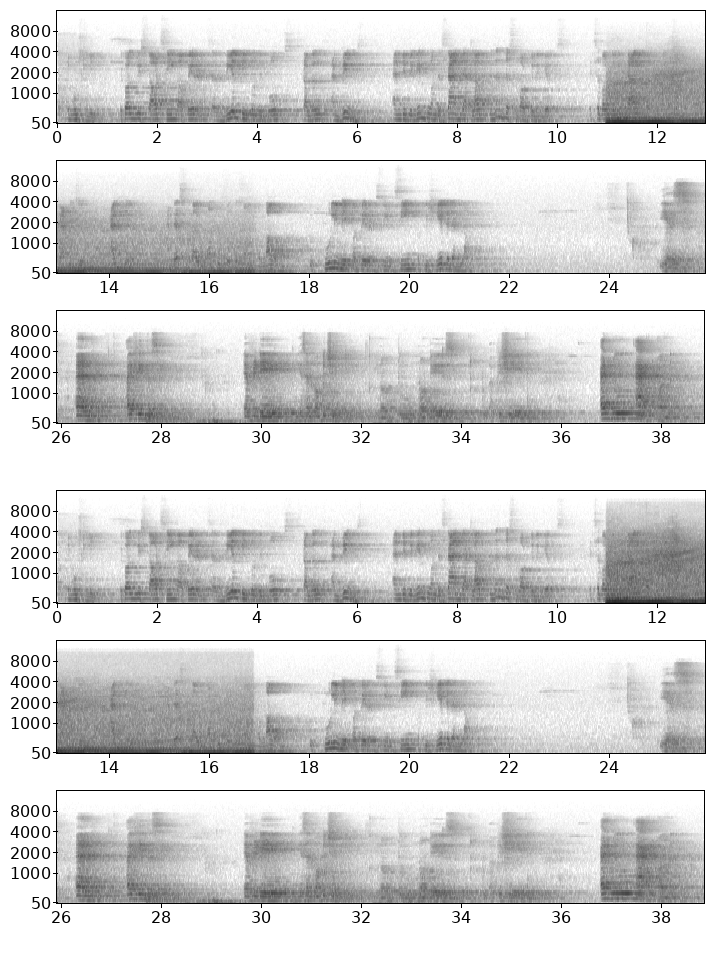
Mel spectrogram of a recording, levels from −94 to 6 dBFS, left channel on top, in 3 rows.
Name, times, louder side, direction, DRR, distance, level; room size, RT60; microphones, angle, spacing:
voice 1, 0.2-0.8 1.3-6.1 6.7-10.1 10.7-12.6 12.9-13.6 14.0-14.5 15.2-17.6 18.0-21.3 28.8-29.2 32.8-33.0 37.3-37.4, right 1 dB, 5° right, 0 dB, 0.6 m, -39 dB
sound 1, 11.0-16.9, right 4 dB, 85° right, 0.4 m, -21 dB
voice 2, 25.0-25.6 26.3-26.7 27.3-28.2 29.6-30.3 30.7-31.8 32.2-33.9 34.4-35.3 35.7-36.0 36.8-38.2, equal, 30° left, -4 dB, 2.9 m, -33 dB
17.5 x 11.5 x 4.5 m, 2.8 s
head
